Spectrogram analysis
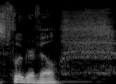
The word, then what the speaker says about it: Pflugerville: the Pflugerville it's it's the P is silent for some reason is Pflugerville but anyway okay so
